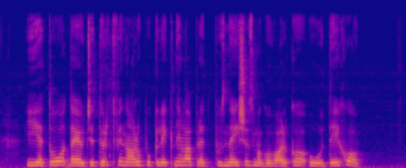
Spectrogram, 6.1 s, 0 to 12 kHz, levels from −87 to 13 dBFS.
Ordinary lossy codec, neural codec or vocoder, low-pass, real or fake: none; none; 10.8 kHz; real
